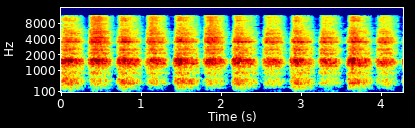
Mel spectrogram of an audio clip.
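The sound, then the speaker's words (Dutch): Rapid open-mouthed panting from a man sitting on an office chair: a fast, even run of breathy huffs, roughly two and a half per second, with a steady rhythm and moderate loudness. “Zo op mijn bureaustoel met mijn mond open te hijgen, dan denk jij wel, hey, het is niet helemaal goed.”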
